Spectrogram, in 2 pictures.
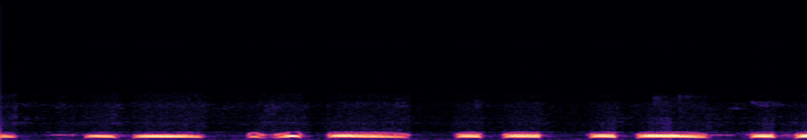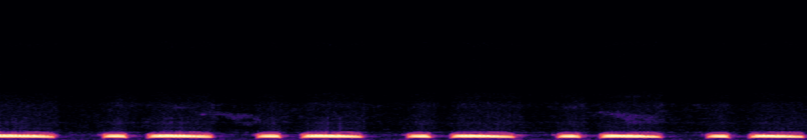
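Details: Dominant territory-holding male spotted dove drawn to a decoy on the ground, cooing steadily: a rapid string of low, rolling coos in clipped short-long couplets, about one per second, loud and near, background otherwise quiet.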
